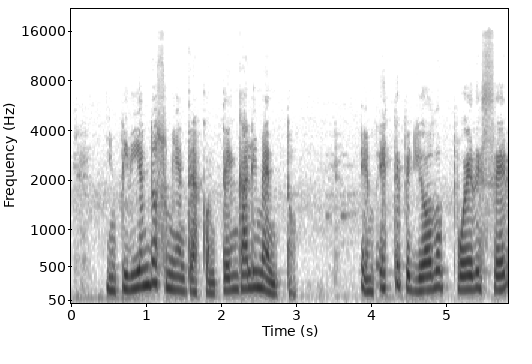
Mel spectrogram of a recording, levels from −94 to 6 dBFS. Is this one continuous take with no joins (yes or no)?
no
